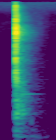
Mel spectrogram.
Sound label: metal button tiny release enable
